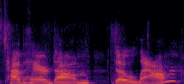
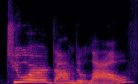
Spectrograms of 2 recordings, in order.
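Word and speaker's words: Tabhair Dom Do Lámh: looks on paper it looks like it says tab haired um dole am and we didn't know how to how to pronounce that so I just asked if there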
